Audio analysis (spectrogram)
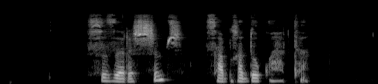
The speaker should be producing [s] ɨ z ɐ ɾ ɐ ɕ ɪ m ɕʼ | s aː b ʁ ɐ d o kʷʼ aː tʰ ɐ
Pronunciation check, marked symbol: correct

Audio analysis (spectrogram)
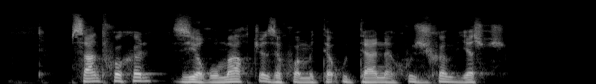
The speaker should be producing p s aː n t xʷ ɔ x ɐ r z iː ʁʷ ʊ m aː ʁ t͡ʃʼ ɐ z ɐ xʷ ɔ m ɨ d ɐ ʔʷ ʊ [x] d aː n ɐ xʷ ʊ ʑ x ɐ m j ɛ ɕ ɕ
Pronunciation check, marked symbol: incorrect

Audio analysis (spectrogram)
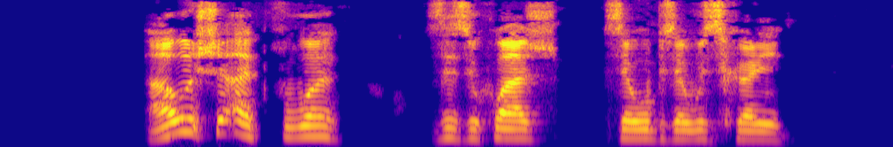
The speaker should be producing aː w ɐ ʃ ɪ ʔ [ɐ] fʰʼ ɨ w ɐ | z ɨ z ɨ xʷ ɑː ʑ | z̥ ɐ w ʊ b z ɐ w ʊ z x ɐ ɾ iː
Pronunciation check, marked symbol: correct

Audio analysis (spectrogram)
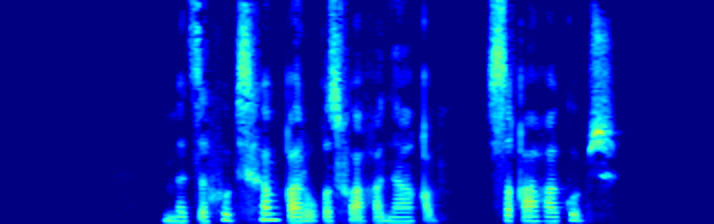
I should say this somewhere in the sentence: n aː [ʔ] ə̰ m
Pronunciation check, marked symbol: incorrect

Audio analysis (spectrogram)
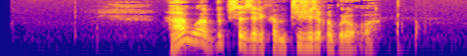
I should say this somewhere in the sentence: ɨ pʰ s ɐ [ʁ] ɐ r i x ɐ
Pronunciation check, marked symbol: incorrect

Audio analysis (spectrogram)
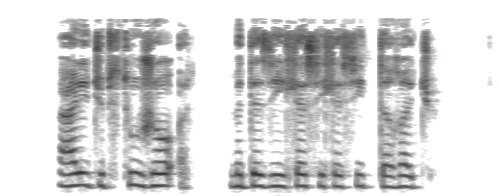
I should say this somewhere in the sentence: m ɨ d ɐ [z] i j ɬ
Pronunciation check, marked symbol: correct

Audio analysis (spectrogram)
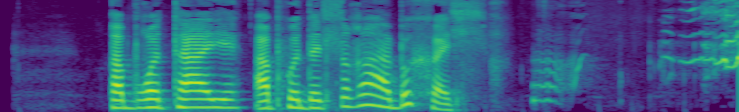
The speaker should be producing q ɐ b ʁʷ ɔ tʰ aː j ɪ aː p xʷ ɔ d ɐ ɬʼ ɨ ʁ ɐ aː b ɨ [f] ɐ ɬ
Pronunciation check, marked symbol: incorrect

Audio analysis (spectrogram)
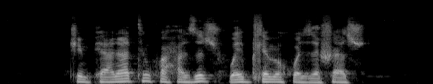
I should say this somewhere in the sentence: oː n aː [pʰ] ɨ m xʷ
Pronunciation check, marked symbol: incorrect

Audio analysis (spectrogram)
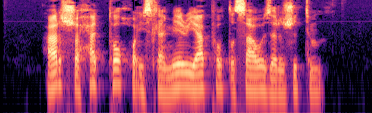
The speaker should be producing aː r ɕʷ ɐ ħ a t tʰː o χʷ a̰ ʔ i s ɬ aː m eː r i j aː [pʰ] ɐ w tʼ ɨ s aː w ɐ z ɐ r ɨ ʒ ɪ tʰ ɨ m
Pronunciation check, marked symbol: correct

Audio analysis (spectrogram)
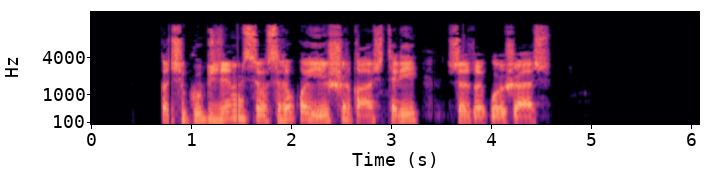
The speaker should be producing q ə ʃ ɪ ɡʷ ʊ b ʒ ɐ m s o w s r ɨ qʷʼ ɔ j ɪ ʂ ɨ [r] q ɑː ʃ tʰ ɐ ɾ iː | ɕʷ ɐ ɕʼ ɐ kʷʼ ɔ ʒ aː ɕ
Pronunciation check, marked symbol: correct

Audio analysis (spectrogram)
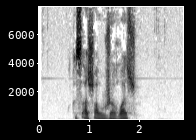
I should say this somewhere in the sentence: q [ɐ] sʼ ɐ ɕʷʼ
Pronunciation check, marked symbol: incorrect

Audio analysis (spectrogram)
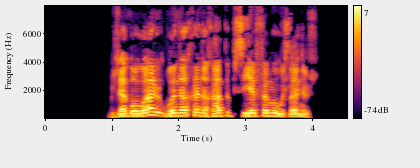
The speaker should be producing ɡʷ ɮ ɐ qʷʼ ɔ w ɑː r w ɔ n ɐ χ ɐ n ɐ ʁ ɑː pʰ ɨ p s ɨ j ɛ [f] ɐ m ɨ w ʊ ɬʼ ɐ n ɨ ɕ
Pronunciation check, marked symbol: correct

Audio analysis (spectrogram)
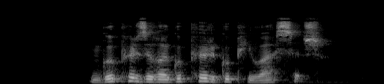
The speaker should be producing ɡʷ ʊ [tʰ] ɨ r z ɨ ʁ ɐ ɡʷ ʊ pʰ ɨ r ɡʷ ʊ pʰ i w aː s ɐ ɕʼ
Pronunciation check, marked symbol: incorrect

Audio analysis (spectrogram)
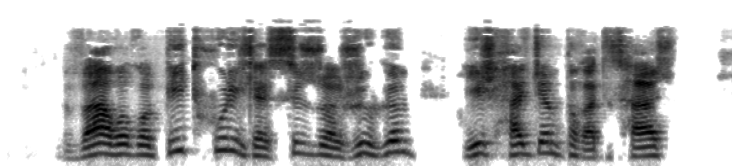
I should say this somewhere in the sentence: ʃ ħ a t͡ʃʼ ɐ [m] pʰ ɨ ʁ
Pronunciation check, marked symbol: correct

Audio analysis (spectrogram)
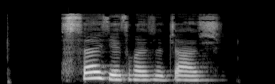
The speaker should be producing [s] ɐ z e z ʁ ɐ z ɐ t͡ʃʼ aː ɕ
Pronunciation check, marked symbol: correct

